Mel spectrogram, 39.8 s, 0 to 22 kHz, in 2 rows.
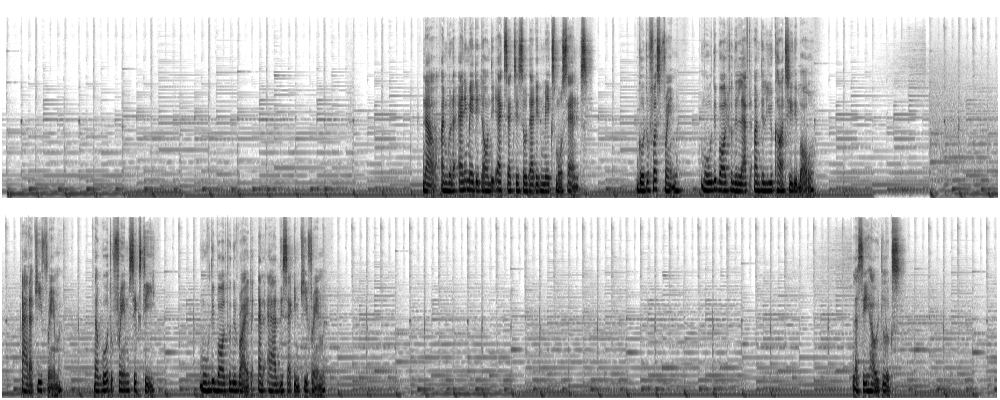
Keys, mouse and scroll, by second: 5.1-6.8 drag, 14.2 middle click, 14.4-20.8 shift+drag, 22.8-24.3 drag, 25.4-28.9 drag, 28.9-32.1 drag, 34.6-36.8 drag, 39.1 click, 39.1 space.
